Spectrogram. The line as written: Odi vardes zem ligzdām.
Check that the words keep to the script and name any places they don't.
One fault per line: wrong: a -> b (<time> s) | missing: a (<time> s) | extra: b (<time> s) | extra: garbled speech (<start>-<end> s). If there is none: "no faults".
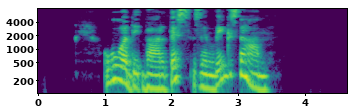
no faults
